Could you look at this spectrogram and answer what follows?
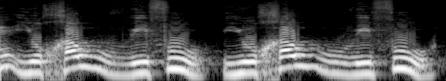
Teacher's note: واو مشدد ہے، اس کو پڑھیں گے 2 بار ، یخوفو اولیاء، یہ یہاں پر دیکھیں الف مدہ کے بعد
